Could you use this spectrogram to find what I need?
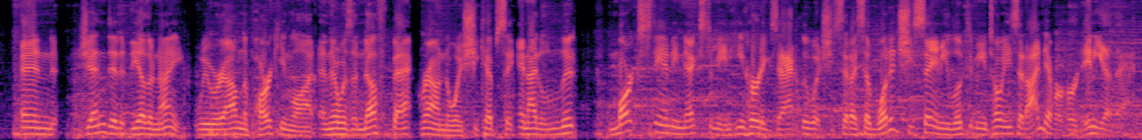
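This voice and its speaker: Over noticeable background noise, a man rushes along at a very fast tempo, his intonation fairly even. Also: medium pitch for a man. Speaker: pool match live stream commentator. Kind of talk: live commentary. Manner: loud.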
